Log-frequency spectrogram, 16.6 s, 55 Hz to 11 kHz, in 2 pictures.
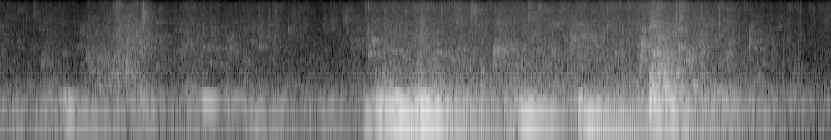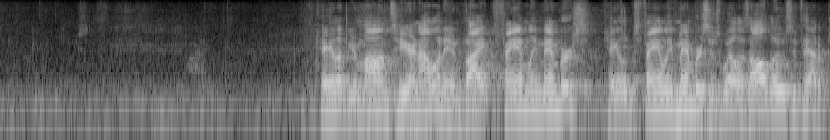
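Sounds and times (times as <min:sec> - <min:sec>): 
water sloshing as a person steps down into a baptismal pool: 0:00.0 - 0:08.3
steady low hum: 0:03.2 - 0:07.8
speech: 0:11.5 - 0:16.6.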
